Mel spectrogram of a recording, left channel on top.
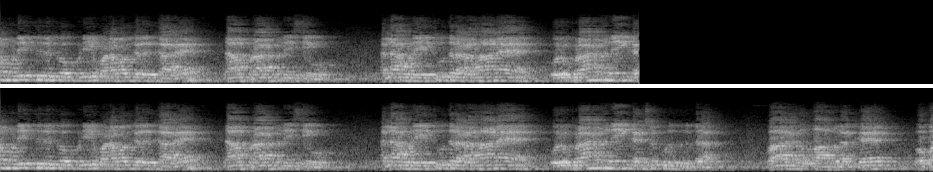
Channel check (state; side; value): drops out; left; at 6.4 s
